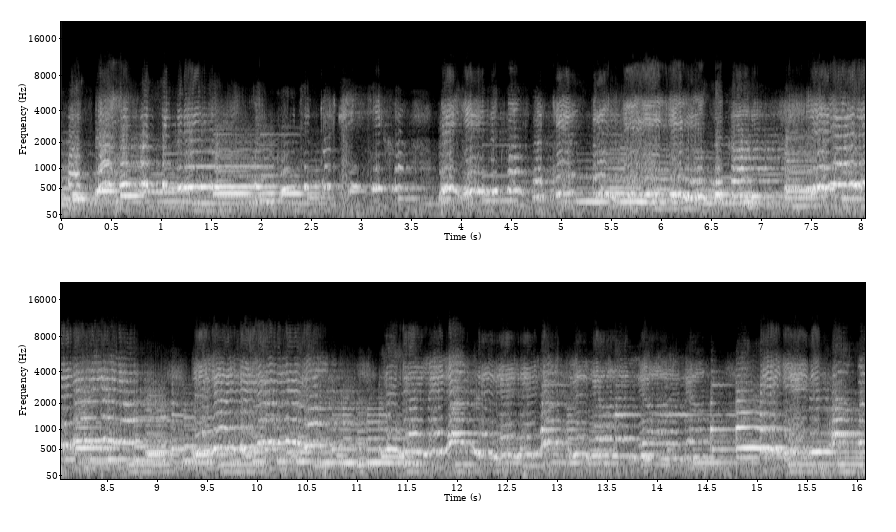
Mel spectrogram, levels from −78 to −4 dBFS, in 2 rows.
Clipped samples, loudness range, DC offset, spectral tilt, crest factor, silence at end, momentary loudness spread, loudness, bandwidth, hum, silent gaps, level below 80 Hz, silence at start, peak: under 0.1%; 3 LU; under 0.1%; -6 dB/octave; 12 dB; 0 s; 7 LU; -16 LUFS; 10.5 kHz; none; none; -42 dBFS; 0 s; -4 dBFS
